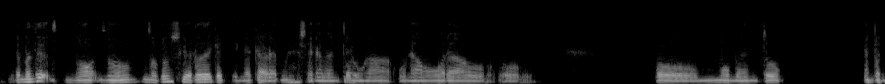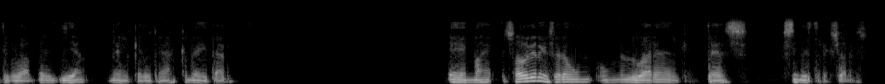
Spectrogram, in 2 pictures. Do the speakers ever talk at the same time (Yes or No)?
No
